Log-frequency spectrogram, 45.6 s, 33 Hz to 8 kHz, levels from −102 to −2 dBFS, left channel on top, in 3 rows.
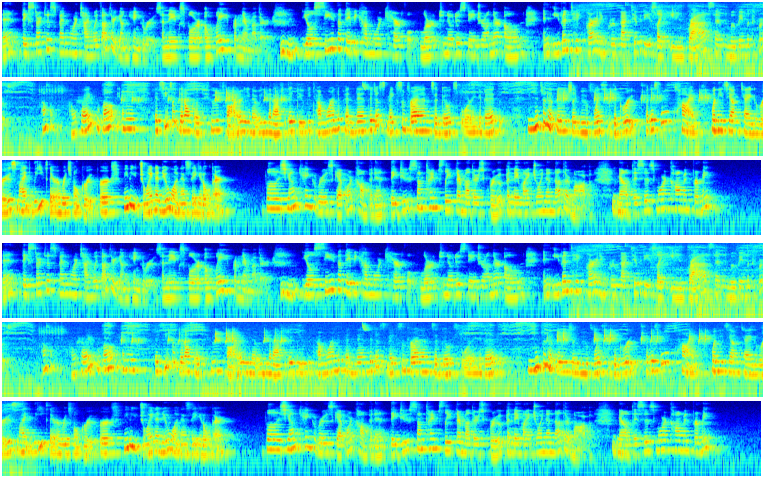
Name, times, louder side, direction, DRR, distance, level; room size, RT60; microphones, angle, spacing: voice 1, 0.0-5.7 6.0-15.3 35.7-44.6, left 1 dB, 15° left, 3 dB, 0.6 m, -36 dB
voice 2, 5.6-5.9 16.0-25.1 25.5-34.9 42.6-42.8, left 4 dB, 80° left, 9 dB, 0.5 m, -30 dB
sound 1, 11.3-30.9, right 1 dB, 35° right, 2.0 m, -43 dB
10.0 x 8.3 x 2.7 m, 0.96 s
head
